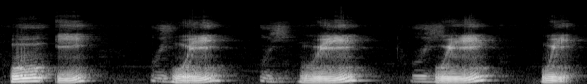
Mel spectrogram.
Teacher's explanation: this vowel is made up of the 2 basic vowels u and e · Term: W glide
